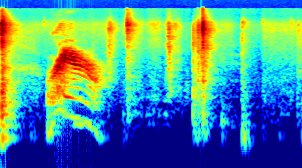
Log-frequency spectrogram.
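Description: A cat meows once, a drawn-out rising and falling cry, as a sound effect in a Christmas memory match game, followed by several short clicks and taps.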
